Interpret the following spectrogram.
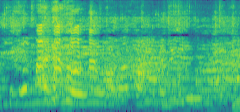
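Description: Many children's voices chattering at once, overlapping so that no single speaker stands out.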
